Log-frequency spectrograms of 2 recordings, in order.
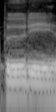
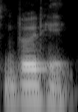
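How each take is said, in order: First: It sounds like the English word 'booty'. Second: It does not sound like English 'booty'. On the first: The speaker calls it wrong. "Not like booty, like the American booty" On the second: The speaker calls it right. "It's Buddhi"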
